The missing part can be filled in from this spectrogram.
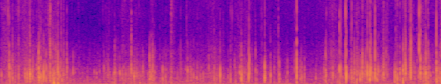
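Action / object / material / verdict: scrape / soft package in plastic wrap / plastic film / none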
